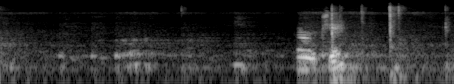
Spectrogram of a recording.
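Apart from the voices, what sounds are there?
typing a command on a computer keyboard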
